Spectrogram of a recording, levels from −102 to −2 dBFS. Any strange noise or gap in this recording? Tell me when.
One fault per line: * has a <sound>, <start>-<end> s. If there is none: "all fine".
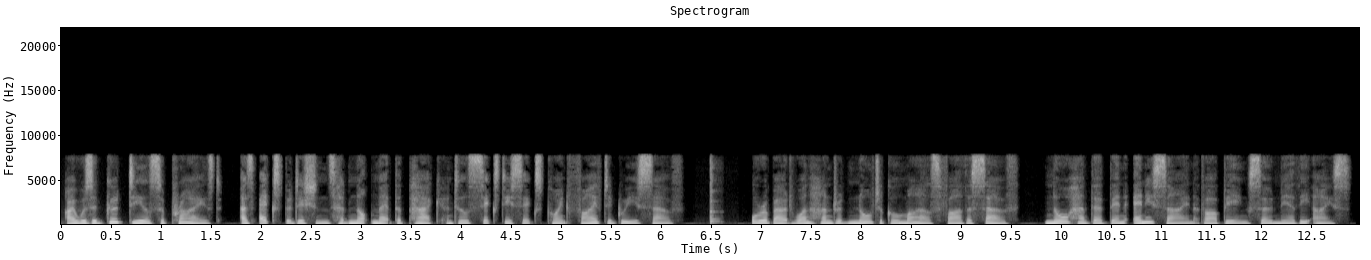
* has a tap, 6.5-6.6 s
